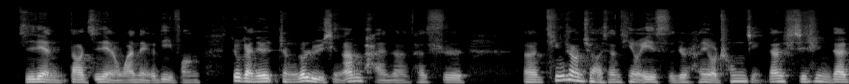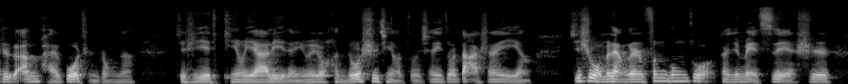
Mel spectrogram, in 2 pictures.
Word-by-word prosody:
几 120 Hz, 0 st, -1 dB
点 110 Hz, -7 st, +3 dB
到 115 Hz, -2 st, +2 dB
几 115 Hz, +3 st, -6 dB
点 105 Hz, -6 st, +1 dB
玩 100 Hz, +2 st, -2 dB
哪 105 Hz, -, -3 dB
个 100 Hz, -, -5 dB
地 110 Hz, -2 st, -5 dB
方。 100 Hz, +1 st, -12 dB, 0.3 s
就 170 Hz, -, +4 dB
是 -, -, +1 dB
感 140 Hz, -4 st, +6 dB
觉 140 Hz, +2 st, +7 dB
整 125 Hz, -4 st, -6 dB
个 155 Hz, -, +7 dB
旅 140 Hz, -9 st, +5 dB
行 105 Hz, +1 st, -5 dB
安 155 Hz, +2 st, +1 dB
排 95 Hz, -10 st, -8 dB
呢， 95 Hz, 0 st, -10 dB
它 110 Hz, +1 st, -11 dB
是 105 Hz, -1 st, -6 dB, 0.5 s
呃， 115 Hz, -1 st, -1 dB
听 195 Hz, -, -1 dB
上 200 Hz, -6 st, +4 dB
去 150 Hz, -1 st, -4 dB
好 110 Hz, -, -2 dB
像 110 Hz, +2 st, -6 dB
挺 120 Hz, +2 st, -4 dB
有 -, -, -1 dB
意 115 Hz, 0 st, +2 dB
思， 100 Hz, -2 st, -8 dB
就 110 Hz, +2 st, -2 dB
是 110 Hz, -, -6 dB
很 120 Hz, +1 st, -6 dB
有 -, -, +2 dB
憧 140 Hz, -, -5 dB
憬， 135 Hz, -5 st, -6 dB
但 135 Hz, +1 st, +1 dB
是 135 Hz, -, -7 dB
其 130 Hz, -, -1 dB
实 135 Hz, +2 st, -4 dB
你 120 Hz, -, -6 dB
在 120 Hz, -1 st, +4 dB
这 125 Hz, +1 st, -1 dB
个 -, -, +1 dB
安 130 Hz, +2 st, +1 dB
排 100 Hz, -7 st, -4 dB
过 -, -, +6 dB
程 90 Hz, -1 st, -9 dB
中 100 Hz, +1 st, -11 dB
呢， 100 Hz, 0 st, -11 dB, 0.4 s
其 110 Hz, -, -4 dB
实 105 Hz, +1 st, -8 dB
也 105 Hz, -1 st, +3 dB
挺 105 Hz, +2 st, -9 dB
有 105 Hz, -2 st, 0 dB
压 105 Hz, 0 st, +5 dB
力 100 Hz, -1 st, +2 dB
的， 90 Hz, 0 st, -4 dB
因 100 Hz, +1 st, -6 dB
为 105 Hz, -, -1 dB
有 105 Hz, -, +2 dB
很 105 Hz, -1 st, -8 dB
多 110 Hz, +4 st, +5 dB
事 135 Hz, +2 st, 0 dB
情 125 Hz, -3 st, -5 dB
要 85 Hz, -, -8 dB
做， 95 Hz, +3 st, -10 dB
像 110 Hz, +4 st, -7 dB
一 110 Hz, -, -3 dB
座 110 Hz, +2 st, -2 dB
大 110 Hz, -, +1 dB
山 110 Hz, +2 st, -4 dB
一 100 Hz, -1 st, -4 dB
样。 95 Hz, -3 st, -5 dB, 0.4 s
即 150 Hz, -, +1 dB
使 160 Hz, +1 st, +4 dB
我 135 Hz, -, +7 dB
们 130 Hz, -, +3 dB
2 115 Hz, -4 st, +7 dB
个 120 Hz, -, +5 dB
人 120 Hz, 0 st, +3 dB
分 155 Hz, +4 st, -2 dB
工 155 Hz, 0 st, -1 dB
做， 150 Hz, 0 st, 0 dB
感 120 Hz, -2 st, -4 dB
觉 115 Hz, -, -1 dB
每 115 Hz, -4 st, +1 dB
次 120 Hz, +6 st, 0 dB
也 95 Hz, -1 st, 0 dB
是， 110 Hz, -2 st, -1 dB
110 Hz, 325 characters per minute, -23 LUFS, 100-130 Hz, 0.5 s, 觉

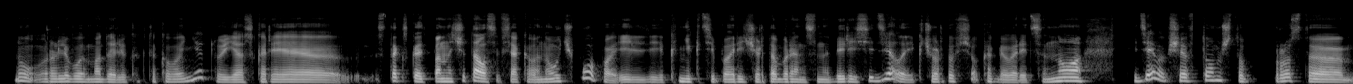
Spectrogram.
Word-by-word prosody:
Ну, 145 Hz, -8 st, -2 dB
ролевой 130 Hz, -1 st, +1 dB
модели, 115 Hz, -2 st, 0 dB
как 130 Hz, +4 st, -21 dB
таковой, 120 Hz, +1 st, -3 dB
нету, 245 Hz, -, -4 dB
я, 110 Hz, 0 st, +2 dB
скорее, 115 Hz, -2 st, +2 dB
э, -, -, -13 dB, 0.3 s
с -, -, -12 dB
так -, -, +1 dB
сказать, 130 Hz, 0 st, +1 dB
поначитался 135 Hz, 0 st, +4 dB
всякого 115 Hz, -1 st, -1 dB
научпопа 145 Hz, -, -1 dB
или 110 Hz, 0 st, -3 dB
книг 130 Hz, +4 st, -3 dB
типа 120 Hz, -1 st, -1 dB
Ричарда 120 Hz, +1 st, 0 dB
Брэнсона 115 Hz, -2 st, -1 dB
"Берись 125 Hz, +1 st, -1 dB
и -, -, +2 dB
делай!". 155 Hz, -, +1 dB
"К -, -, -13 dB
черту 130 Hz, +3 st, -1 dB
всё"- -, -, -7 dB
как 135 Hz, -3 st, -5 dB
говорится. 105 Hz, +1 st, -2 dB
Но 160 Hz, +3 st, +4 dB, 0.5 s
идея 155 Hz, -1 st, +2 dB
вообще 165 Hz, -1 st, +1 dB
в 155 Hz, -, -10 dB
том, 190 Hz, +3 st, -1 dB
что 140 Hz, -9 st, -4 dB, 0.2 s
просто 130 Hz, -9 st, +2 dB
125 Hz, 155 wpm, -25 LUFS, 115-140 Hz, 0.5 s, поначитался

